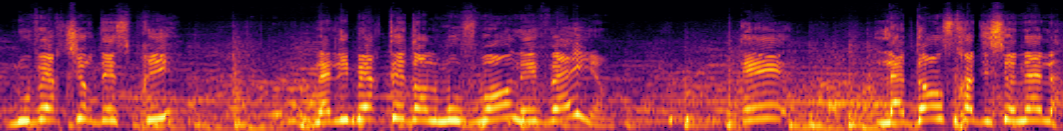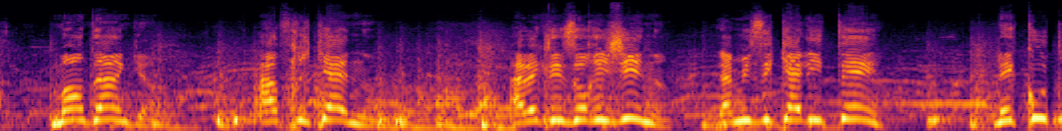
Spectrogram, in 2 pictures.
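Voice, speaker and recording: A woman choreographer giving a street interview, talking in an enthusiastic, flowing way at an outdoor festival. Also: very high-pitched. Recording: music and crowd behind.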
